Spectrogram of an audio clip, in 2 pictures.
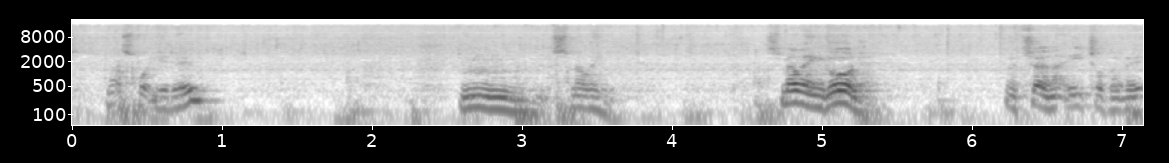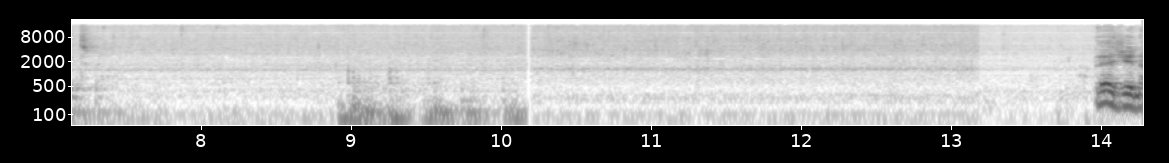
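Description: Food sizzles softly in a frying pan.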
